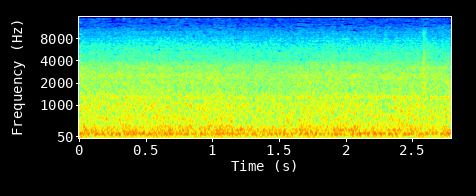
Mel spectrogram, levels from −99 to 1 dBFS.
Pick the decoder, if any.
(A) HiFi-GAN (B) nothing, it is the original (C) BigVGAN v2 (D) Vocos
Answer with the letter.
B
